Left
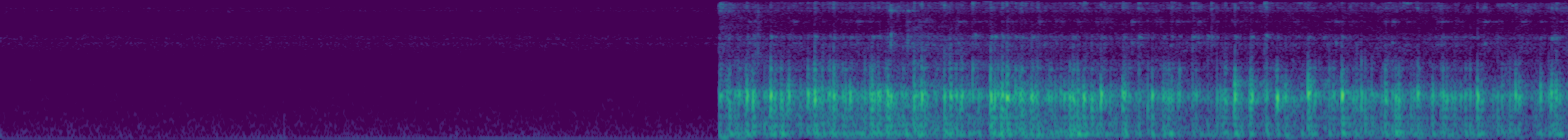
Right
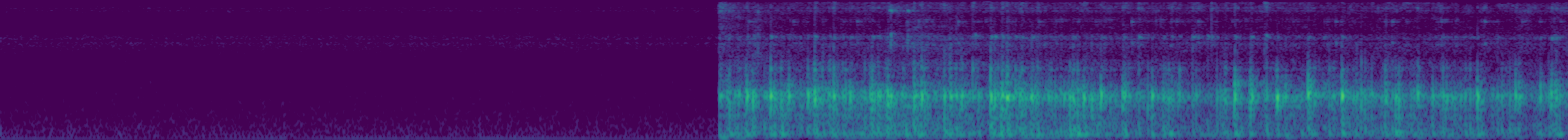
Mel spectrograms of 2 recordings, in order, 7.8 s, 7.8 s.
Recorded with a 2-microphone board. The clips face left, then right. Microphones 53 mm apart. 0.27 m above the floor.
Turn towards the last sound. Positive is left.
turn(degrees=15)  # may be behind; listen again after turning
